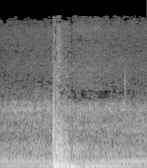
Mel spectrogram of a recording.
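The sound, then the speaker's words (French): A Nissan car's engine idles with a steady low rumble while the car is stuck in mud on an impassable road, broken by one sudden loud burst, like a quick rev, before settling back into the hum. “Ginette est bloquée dans la boue. Elle appelle son mécanicien pour un dépannage.”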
